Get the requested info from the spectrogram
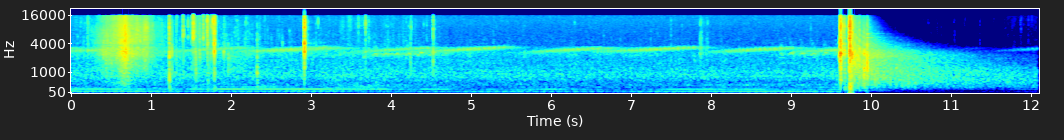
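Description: .54-calibre Kibler Woodsrunner flintlock rifle firing one black-powder shot about ten seconds in, its report echoing and trailing off over about two seconds. Before it there is rustling and a few light clicks as the rifle is brought up against the tree.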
